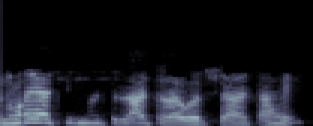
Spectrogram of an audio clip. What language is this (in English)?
Marathi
